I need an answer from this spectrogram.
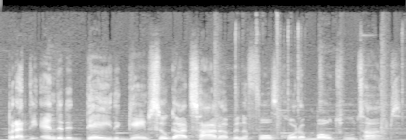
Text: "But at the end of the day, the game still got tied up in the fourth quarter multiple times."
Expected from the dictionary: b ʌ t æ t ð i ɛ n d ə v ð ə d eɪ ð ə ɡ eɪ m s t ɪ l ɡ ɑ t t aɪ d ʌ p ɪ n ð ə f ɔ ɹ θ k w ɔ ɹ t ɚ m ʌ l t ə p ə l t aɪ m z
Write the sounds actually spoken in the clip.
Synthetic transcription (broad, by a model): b ʌ t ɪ t ð i ɛ n d ə v ð ə d eɪ ð ə ɡ eɪ m s t ɪ l ɡ ɑ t t aɪ d ʌ p ɪ n ð ə f ɔ ɹ θ k w ɔ ɹ t ɚ m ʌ l t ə p l t aɪ m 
